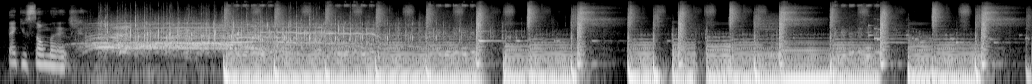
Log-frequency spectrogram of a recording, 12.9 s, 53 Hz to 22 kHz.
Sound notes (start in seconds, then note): 1.0 audience applauding and cheering; 3.0 chill hip hop music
